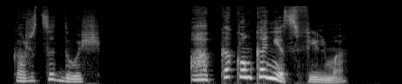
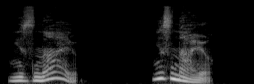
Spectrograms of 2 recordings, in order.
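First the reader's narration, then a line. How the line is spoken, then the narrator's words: Quiet reply. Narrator (Russian): тихо ответила она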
